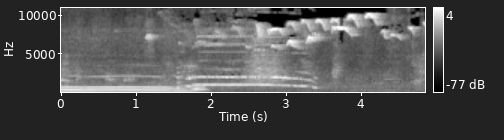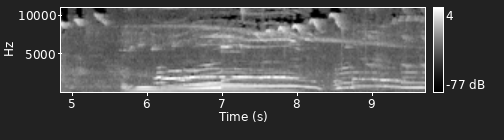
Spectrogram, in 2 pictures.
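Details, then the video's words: New Guinea singing dogs in a Palm Beach Zoo enclosure: a chorus of tonal howls in two pitches, each held then sliding downward, a pause, then rising wails that waver and fall, with soft voices in the background. "More new Guinea Singing Dogs"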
